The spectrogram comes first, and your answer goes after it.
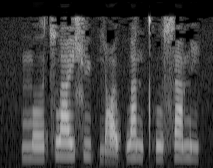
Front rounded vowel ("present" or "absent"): present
